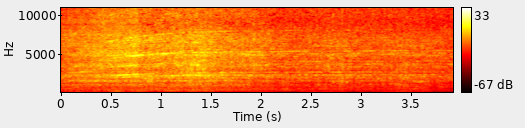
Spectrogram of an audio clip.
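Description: An electric mixer on low speed whisks milk, yogurt and oil into pancake batter, giving a steady, close motor whir with a broad hiss that holds evenly throughout, with no talking.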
